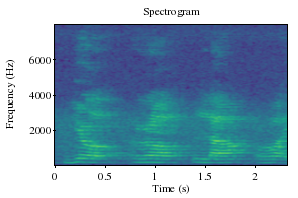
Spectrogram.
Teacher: अंतःस्थल यानी इनको बोलते समय य, र, ल, व, यानी जीभ के जो बीच का भाग है ऊपर से टकराएगी और अलग अलग जगह से, यानी अंतःस्थल यानी आंतरिक भाग से जब जीभ टकराती है उस समय जो ध्वनि उत्पन्न होती है वो यहाँ से आएगी। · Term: अंतःस्थल व्यंजन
